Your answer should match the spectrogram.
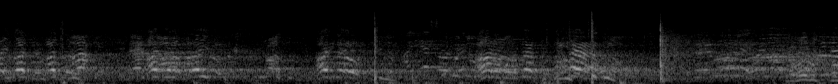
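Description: Boxing arena crowd noise with voices calling out, and a few sharp thuds from the ring, clearest about three and a half seconds in and again a little after six and a half seconds.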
